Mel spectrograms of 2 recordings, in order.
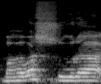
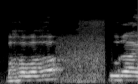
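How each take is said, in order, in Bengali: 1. প্রথম শব্দটি sh ধ্বনিতে শেষ হয়। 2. প্রথম শব্দটি h ধ্বনিতে শেষ হয়। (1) "এরকম বলছি" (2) "এরকম ভাবে উচ্চারণ করি না"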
